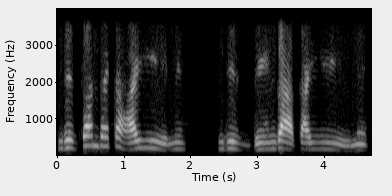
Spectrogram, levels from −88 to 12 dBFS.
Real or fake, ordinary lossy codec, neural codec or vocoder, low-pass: real; none; none; 3.6 kHz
